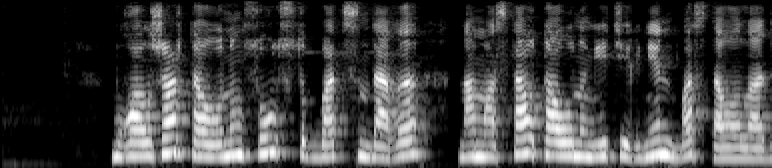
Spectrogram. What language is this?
Kazakh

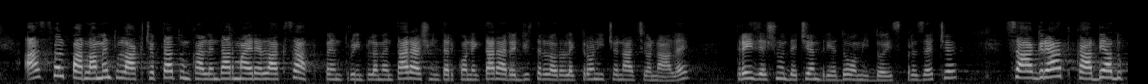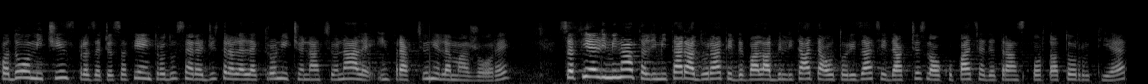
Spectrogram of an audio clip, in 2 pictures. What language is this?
Romanian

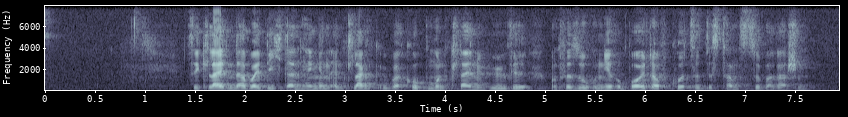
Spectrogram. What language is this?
German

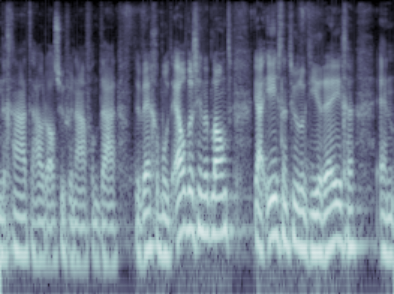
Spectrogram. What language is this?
Dutch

